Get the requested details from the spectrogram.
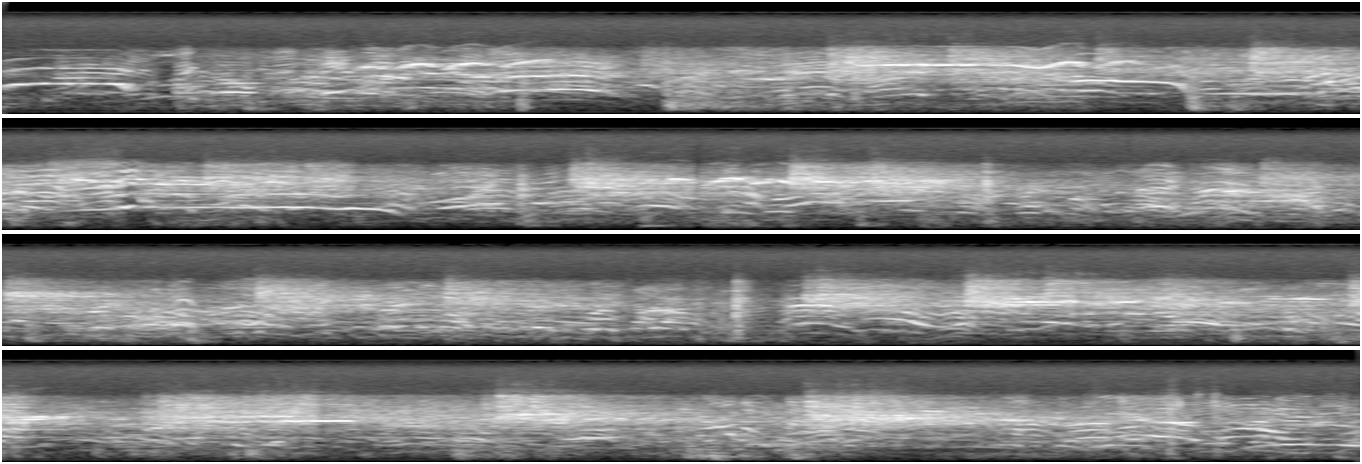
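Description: A dense crowd shouts and cheers loudly close by.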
